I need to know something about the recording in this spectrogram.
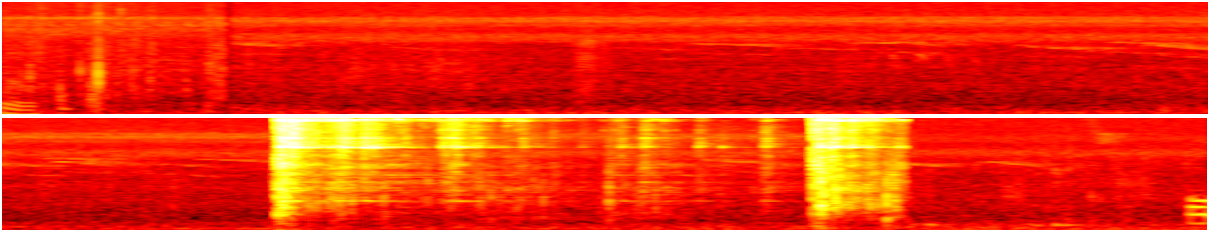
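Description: Disc golf basket chains rattling as discs strike them: a sudden metallic chain jingle lasting over a second, then a second, shorter jingle about three seconds later.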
